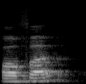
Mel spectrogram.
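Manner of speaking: normal talking voice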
